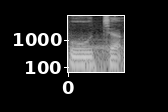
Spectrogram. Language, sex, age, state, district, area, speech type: Malayalam, male, 18-30, Kerala, Palakkad, rural, read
